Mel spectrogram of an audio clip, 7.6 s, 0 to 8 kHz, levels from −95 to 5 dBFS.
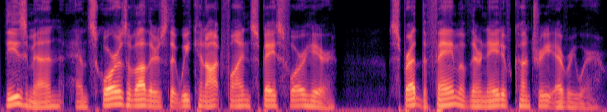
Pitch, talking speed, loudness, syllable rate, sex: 105 Hz, 165 wpm, -19 LUFS, 5.1 syllables/s, male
